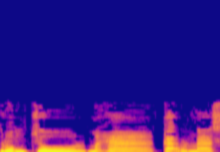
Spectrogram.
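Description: A man's voice reciting in a chanted, sing-song Khmer style, holding one long steady note about halfway through, typical of a Buddhist sermon being intoned.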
